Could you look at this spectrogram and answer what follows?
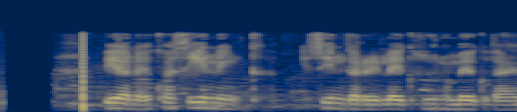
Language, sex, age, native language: Icelandic, male, 12, Icelandic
